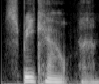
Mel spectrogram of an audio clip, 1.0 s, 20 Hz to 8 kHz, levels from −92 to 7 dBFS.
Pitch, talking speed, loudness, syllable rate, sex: 105 Hz, 180 wpm, -18 LUFS, 3.9 syllables/s, male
